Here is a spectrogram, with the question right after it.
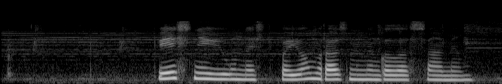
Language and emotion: Russian, neutral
